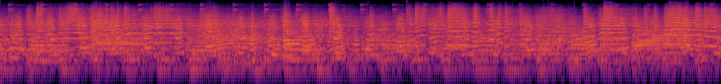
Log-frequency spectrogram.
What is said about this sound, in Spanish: En la moto, Lucía marcha hierática y seria con el cabello al viento.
